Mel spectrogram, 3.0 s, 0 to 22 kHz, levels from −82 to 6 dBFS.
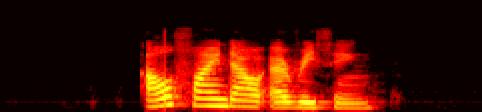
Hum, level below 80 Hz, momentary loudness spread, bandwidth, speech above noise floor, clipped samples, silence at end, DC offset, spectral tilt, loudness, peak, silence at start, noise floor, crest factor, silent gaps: none; -64 dBFS; 14 LU; 7.6 kHz; 60 dB; under 0.1%; 0.7 s; under 0.1%; -6.5 dB/octave; -17 LUFS; -4 dBFS; 0.9 s; -77 dBFS; 16 dB; none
